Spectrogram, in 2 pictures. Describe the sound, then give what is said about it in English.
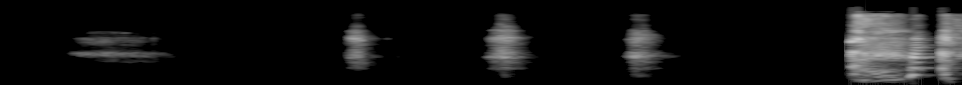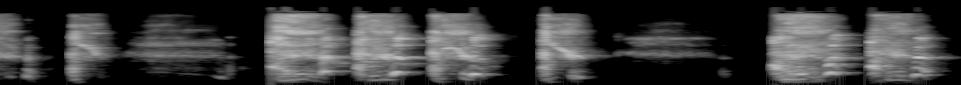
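During a stage performance, a few soft, short breathy puffs give way to fits of loud, harsh coughing, the coughs coming in rapid clusters with raspy intakes of breath between them. No one speaks. “as we all listened intently to a combination of breathing, coughing, and rich descriptions that frame the stage readings within a vaudevillian kind of”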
